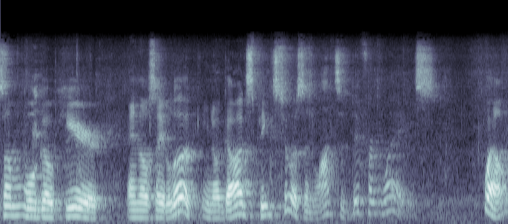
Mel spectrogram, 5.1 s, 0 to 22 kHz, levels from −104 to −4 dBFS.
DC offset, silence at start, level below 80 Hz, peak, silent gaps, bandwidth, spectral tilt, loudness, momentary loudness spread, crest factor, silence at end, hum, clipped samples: under 0.1%; 0 s; -58 dBFS; -4 dBFS; none; 11 kHz; -4.5 dB/octave; -22 LUFS; 14 LU; 18 dB; 0 s; none; under 0.1%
